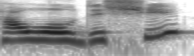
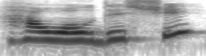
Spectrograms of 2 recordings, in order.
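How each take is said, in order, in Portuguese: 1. O som do s de is e she se junta em um só. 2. O som do s de is e she se junta em um só.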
